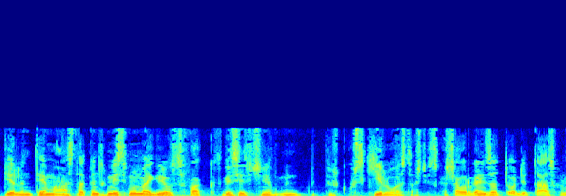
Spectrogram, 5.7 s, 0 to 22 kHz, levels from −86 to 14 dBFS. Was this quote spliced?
yes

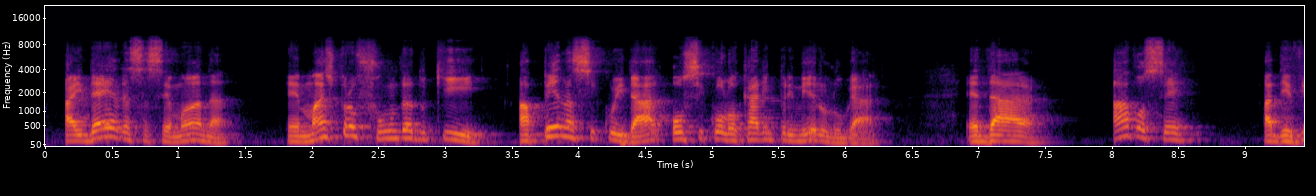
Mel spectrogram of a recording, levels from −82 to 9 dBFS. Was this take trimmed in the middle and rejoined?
no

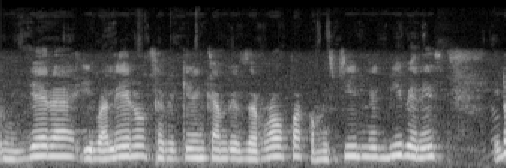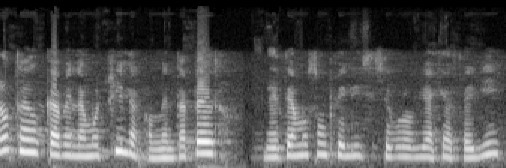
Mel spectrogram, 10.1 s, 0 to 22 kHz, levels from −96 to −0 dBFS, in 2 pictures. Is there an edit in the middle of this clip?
yes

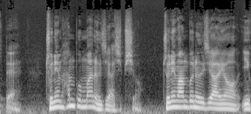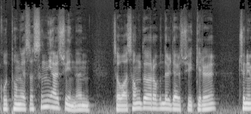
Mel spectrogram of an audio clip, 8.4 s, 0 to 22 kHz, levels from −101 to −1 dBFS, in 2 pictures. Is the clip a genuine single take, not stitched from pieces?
no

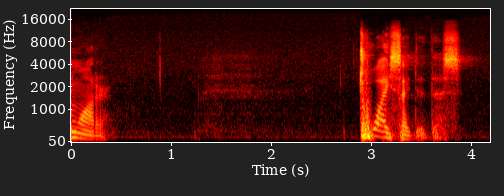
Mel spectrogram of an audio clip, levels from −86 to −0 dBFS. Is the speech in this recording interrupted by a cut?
yes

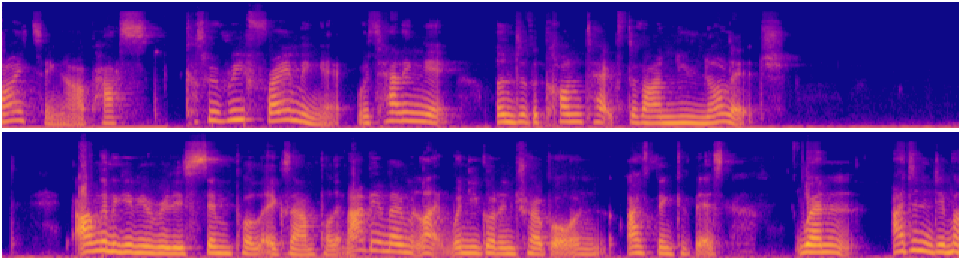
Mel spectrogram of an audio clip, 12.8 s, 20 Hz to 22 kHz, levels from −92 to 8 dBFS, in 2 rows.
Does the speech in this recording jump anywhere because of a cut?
yes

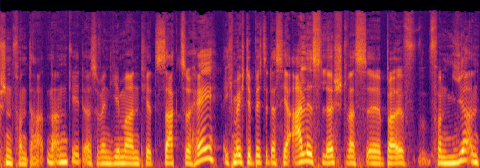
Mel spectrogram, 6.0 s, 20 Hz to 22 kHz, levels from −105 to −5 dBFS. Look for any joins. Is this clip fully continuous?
yes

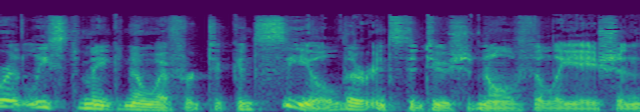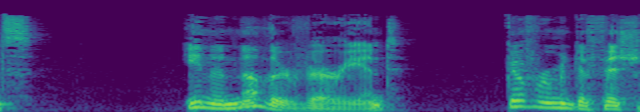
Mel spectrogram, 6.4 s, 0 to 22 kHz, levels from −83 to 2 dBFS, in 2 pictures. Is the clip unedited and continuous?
yes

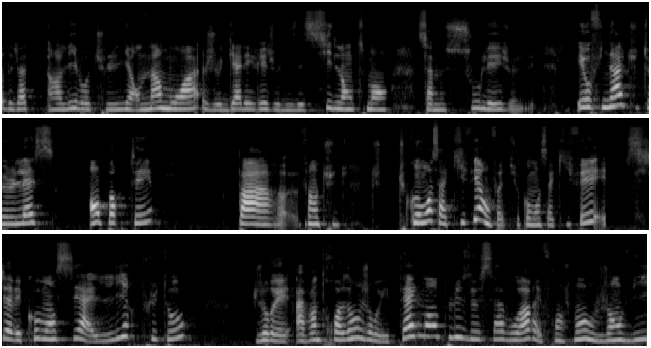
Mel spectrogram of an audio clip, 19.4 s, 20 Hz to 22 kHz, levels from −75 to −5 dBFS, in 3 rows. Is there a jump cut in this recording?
no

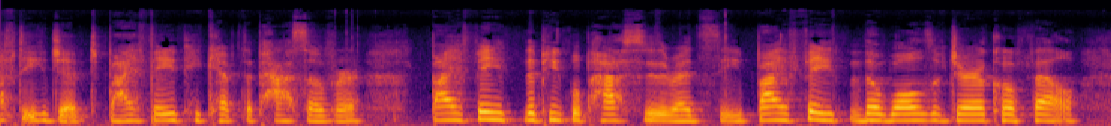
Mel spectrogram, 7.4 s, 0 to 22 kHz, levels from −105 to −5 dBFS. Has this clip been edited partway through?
no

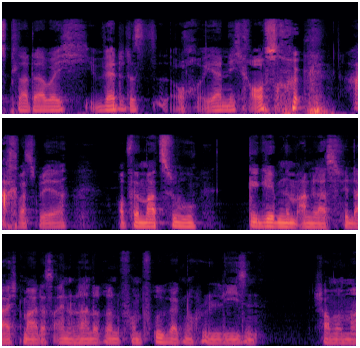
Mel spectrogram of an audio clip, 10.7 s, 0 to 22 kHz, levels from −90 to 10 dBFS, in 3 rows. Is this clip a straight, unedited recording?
no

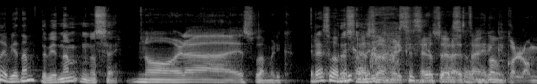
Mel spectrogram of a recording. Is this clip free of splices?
yes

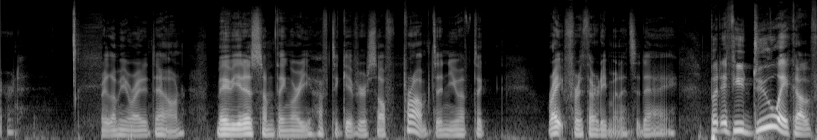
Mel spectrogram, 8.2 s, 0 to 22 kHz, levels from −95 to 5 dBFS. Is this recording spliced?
yes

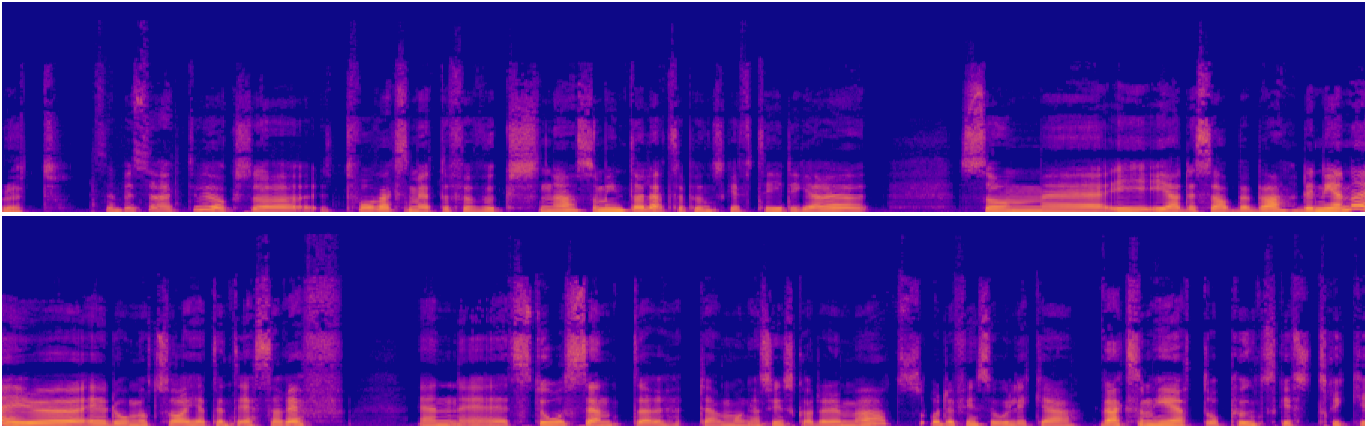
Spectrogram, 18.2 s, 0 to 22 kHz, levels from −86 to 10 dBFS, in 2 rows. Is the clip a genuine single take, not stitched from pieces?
yes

